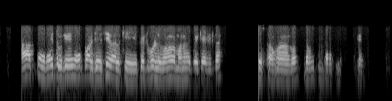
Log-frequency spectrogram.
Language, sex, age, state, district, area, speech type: Telugu, male, 45-60, Andhra Pradesh, Nellore, urban, conversation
